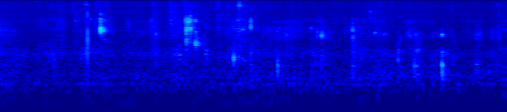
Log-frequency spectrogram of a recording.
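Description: A person chewing a mouthful of Subway meatball sub close to the microphone: soft, irregular mouth clicks and smacks.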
